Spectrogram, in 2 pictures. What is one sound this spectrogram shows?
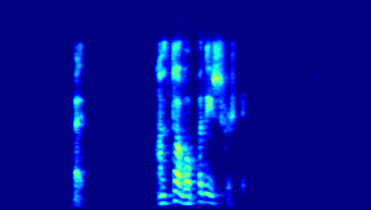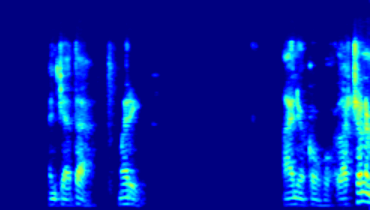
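An elderly man speaks with animation over an online call, in bursts with pauses.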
